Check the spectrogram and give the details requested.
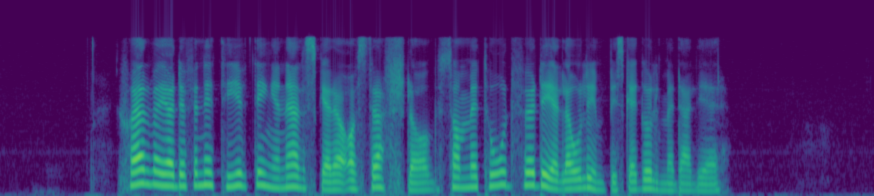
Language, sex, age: Swedish, female, 51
